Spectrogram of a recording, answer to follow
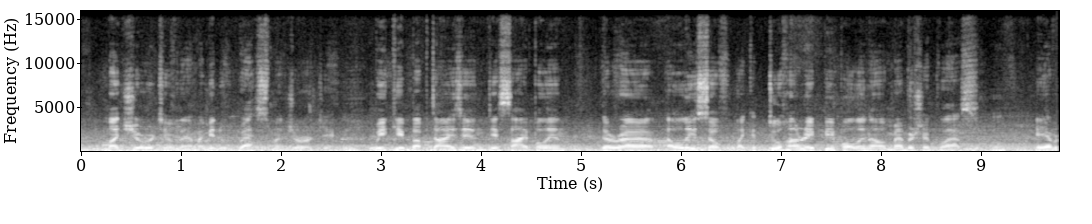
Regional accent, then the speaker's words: Siberia, Russia; English is a second language; moved away as an adult; now in Moscow, Russia; I grew up in Siberia. Okay. My great-grandfather, he was killed for his faith. Both of my grandfathers were sent in exile to Siberia. So I ended up in Siberia because of God's providence

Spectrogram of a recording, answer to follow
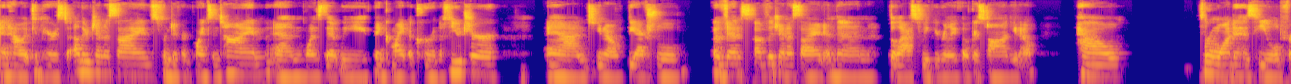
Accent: Delaware, Ohio, United States; I grew up pretty close to where I'm currently living. I'm from Delaware, Ohio, which is right outside of Columbus

